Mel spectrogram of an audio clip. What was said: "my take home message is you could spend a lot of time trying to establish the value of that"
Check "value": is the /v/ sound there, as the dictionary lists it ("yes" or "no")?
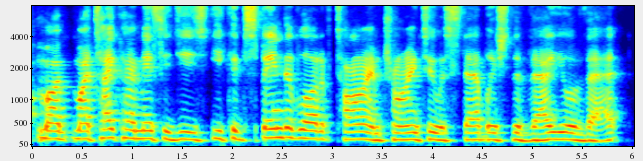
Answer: yes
